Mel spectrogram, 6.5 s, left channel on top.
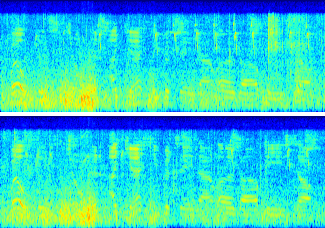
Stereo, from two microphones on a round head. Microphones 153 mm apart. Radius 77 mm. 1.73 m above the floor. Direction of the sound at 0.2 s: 35° right (ahead or behind).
